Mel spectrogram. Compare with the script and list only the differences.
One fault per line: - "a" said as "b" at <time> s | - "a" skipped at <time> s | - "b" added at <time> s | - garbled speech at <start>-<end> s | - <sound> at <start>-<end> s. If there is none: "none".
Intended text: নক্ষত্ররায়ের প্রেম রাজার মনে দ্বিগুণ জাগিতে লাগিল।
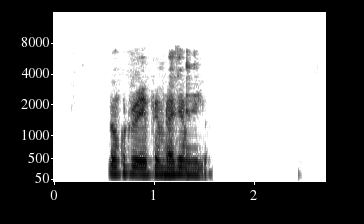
- "মনে দ্বিগুণ জাগিতে" skipped at 1.3 s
